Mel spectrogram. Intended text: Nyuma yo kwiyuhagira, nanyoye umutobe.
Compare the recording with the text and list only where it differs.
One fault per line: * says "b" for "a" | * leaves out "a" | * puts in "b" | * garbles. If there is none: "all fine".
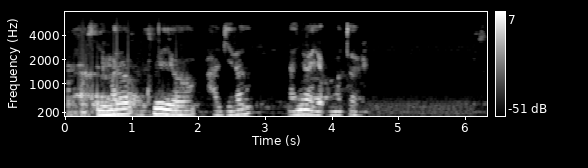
all fine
